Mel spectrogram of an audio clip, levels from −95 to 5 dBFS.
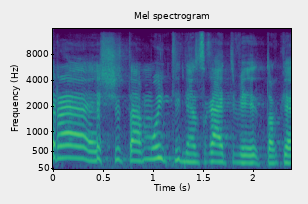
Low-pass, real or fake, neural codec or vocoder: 14.4 kHz; real; none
